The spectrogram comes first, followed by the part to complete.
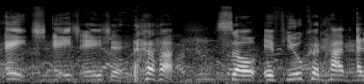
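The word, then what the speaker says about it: Aech: No, and I've it's a always weird thing, but mispronounced it's H.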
